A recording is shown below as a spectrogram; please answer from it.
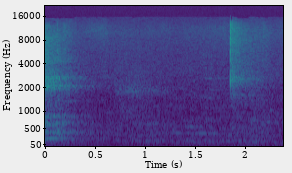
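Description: Near silence: faint room tone, with one short click near the end.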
